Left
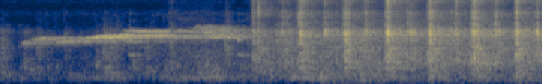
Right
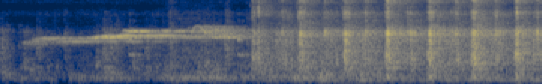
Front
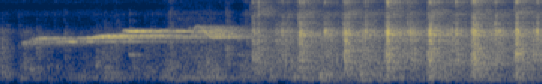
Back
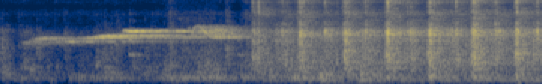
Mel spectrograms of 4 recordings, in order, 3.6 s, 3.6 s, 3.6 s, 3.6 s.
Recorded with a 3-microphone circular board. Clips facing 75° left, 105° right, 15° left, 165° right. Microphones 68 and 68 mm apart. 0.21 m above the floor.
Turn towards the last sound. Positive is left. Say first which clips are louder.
# right 1 dB, back 1 dB
turn(degrees=-85)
